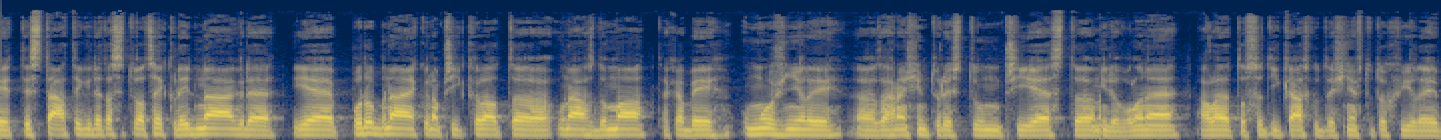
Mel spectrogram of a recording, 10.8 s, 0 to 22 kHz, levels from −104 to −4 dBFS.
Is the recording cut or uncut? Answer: cut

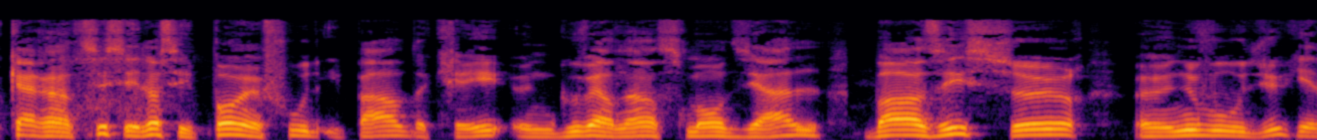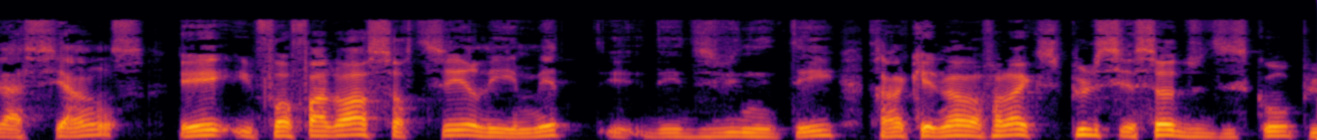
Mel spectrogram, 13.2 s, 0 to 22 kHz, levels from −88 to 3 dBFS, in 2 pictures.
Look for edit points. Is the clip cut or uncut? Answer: cut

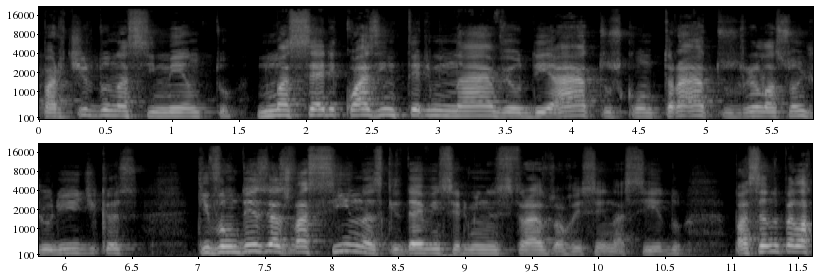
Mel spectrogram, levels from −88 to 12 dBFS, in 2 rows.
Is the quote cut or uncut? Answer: cut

